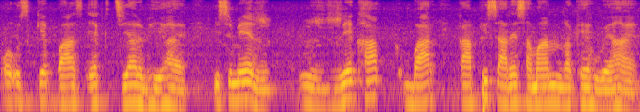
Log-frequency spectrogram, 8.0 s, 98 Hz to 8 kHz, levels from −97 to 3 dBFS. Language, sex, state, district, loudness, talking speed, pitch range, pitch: Hindi, male, Jharkhand, Palamu, -15 LUFS, 120 wpm, 130-150 Hz, 140 Hz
